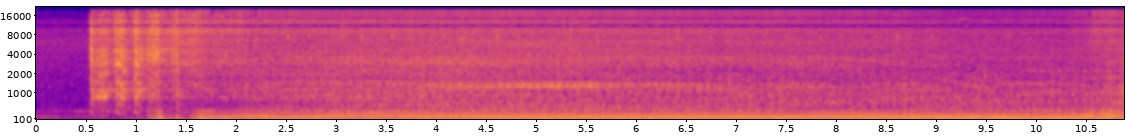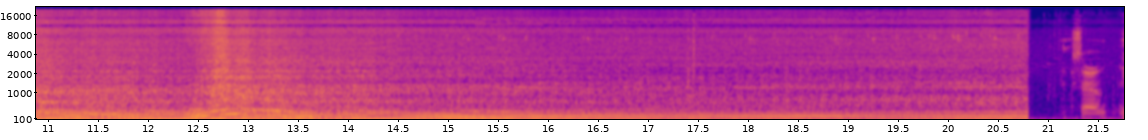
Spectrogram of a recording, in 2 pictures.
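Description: A 1986 Toyota Corolla AE86 GTS engine cranks and catches, then settles into a loud, steady idle with two sharp revs around the middle before dropping back to idle and cutting off near the end.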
